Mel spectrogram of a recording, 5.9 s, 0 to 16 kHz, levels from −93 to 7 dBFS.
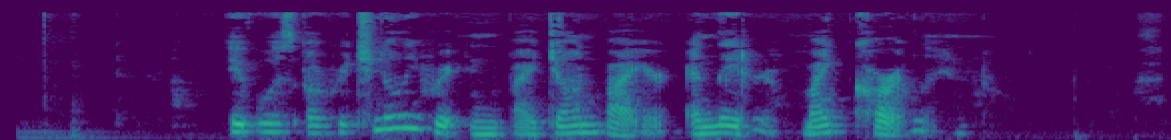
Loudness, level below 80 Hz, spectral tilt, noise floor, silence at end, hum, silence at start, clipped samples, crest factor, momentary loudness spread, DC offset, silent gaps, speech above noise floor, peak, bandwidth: -37 LUFS; -70 dBFS; -4.5 dB/octave; -75 dBFS; 1.05 s; none; 0.35 s; under 0.1%; 18 dB; 5 LU; under 0.1%; none; 39 dB; -20 dBFS; 12 kHz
